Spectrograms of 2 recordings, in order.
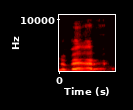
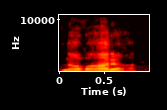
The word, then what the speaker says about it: Nevada: that you're not from Nevada they are the weirdest it's it's not n Nevada it's Nevada you know oh I've always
